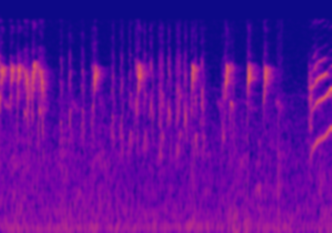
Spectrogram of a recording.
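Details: Brown-throated sunbird song played as a lure to stir birds into calling: quick series of sharp, high-pitched tweets and clicks, clustered in bursts, ending with a few rising whistled sweeps.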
